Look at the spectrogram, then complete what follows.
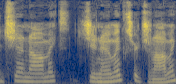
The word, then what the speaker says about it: genomics: The correct way to say it is, like the human genome, it is genomics. A lot of people say genomics because it's more like economics. Like economics, but genomics.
